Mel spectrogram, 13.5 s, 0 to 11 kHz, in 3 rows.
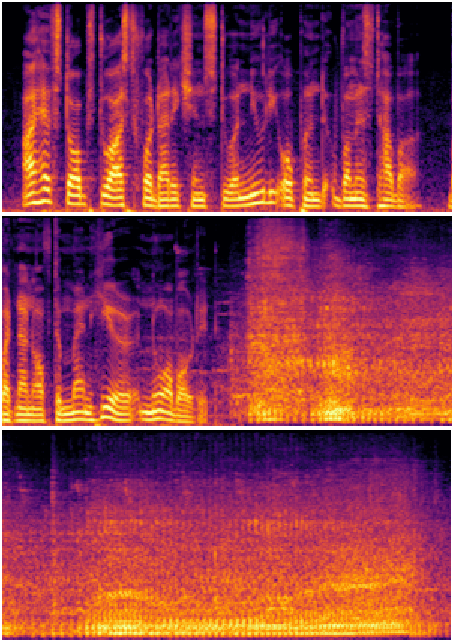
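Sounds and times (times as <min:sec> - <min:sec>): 
speech: 0:00.2 - 0:07.8
road noise: 0:06.6 - 0:13.4
motorbike engine droning during a ride in Karachi: 0:06.8 - 0:13.4.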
